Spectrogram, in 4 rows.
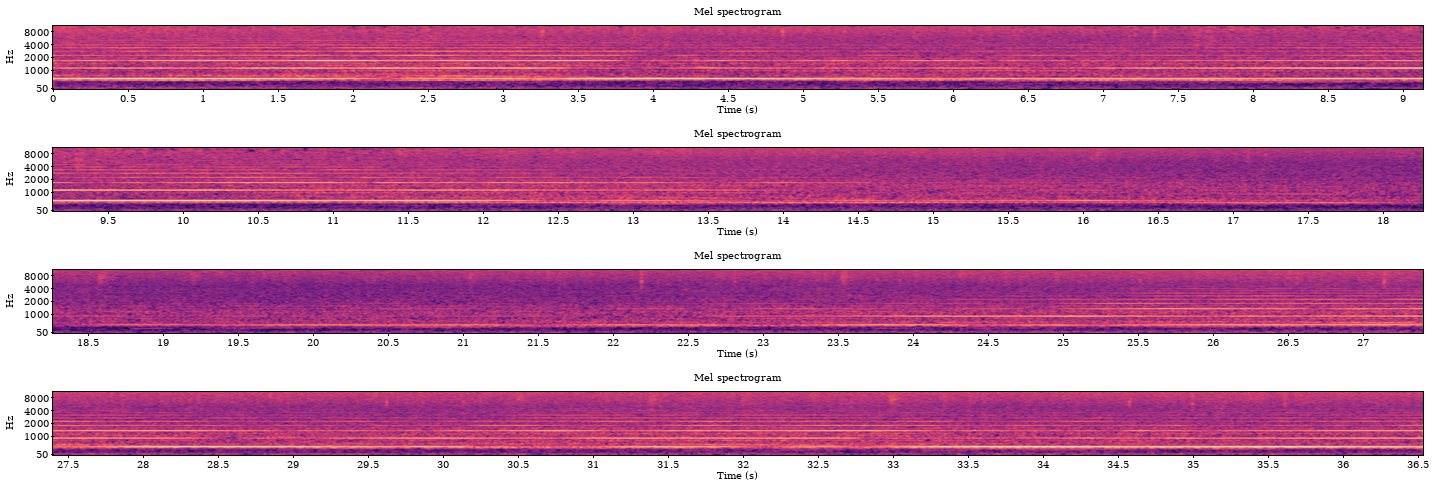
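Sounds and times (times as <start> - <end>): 
tornado siren: 0.0 - 36.5.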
